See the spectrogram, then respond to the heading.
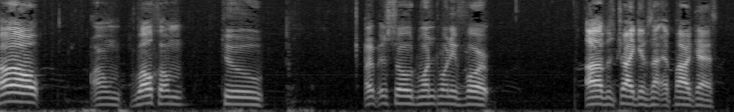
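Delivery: speaking with mouth full. A podcast host opening the episode while eating falafel, talking with mouth full. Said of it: "I sound like that because I'm eating falafel".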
